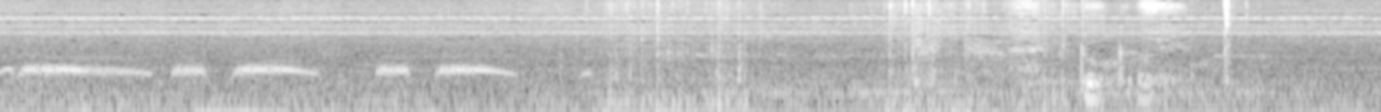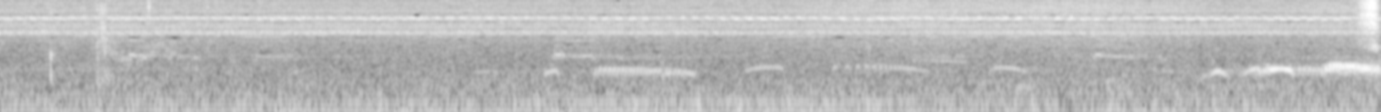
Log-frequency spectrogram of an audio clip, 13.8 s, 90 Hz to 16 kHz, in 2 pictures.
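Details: Spotted doves at 5 pm after rain, three or four coming down together to a lure bird and cooing at each other: soft, mellow phrases of three or four notes, with men talking and a steady high insect hum.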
